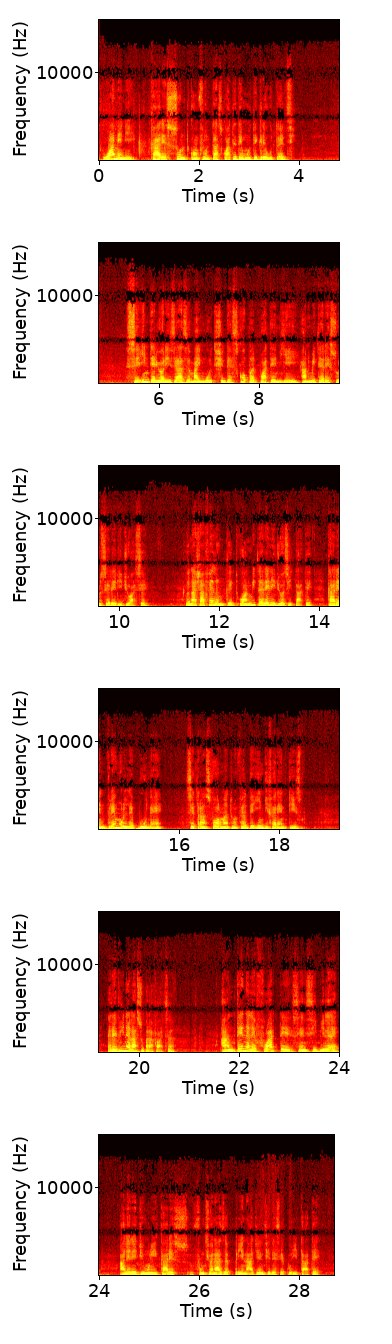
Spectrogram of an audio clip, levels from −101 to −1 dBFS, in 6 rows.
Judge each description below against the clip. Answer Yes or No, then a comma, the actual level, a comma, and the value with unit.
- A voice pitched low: No, medium, 160 Hz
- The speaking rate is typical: No, slow, 110 wpm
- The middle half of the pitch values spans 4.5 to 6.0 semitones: Yes, average, 4.8 semitones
